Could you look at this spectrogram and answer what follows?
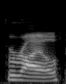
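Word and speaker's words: Bareil: I felt like everything that Wynn and Bart, I still can't pronounce his name. Varile, thank you.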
